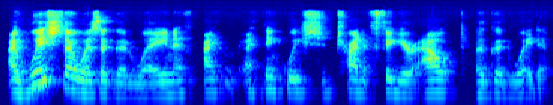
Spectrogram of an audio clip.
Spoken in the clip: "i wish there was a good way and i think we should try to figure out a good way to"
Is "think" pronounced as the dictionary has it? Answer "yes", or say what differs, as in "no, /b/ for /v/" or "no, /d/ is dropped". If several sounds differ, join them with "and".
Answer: yes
